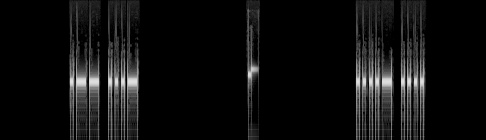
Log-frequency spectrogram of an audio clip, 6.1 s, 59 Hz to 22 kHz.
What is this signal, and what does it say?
Morse code, heard as a keyed tone, about 30 wpm, 700 Hz. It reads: W V 4 H
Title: Two Challenging Letter-Number Combinations 30wpm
